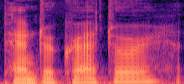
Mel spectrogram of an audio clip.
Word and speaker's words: Pantocrator: Well, in my parish, instead of a crucifix above the altar, we have a big icon of Christ Pantocrator. I hope I'm saying that right. – Yeah. But can you say that again? – Christ Pantocrator.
